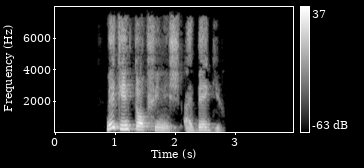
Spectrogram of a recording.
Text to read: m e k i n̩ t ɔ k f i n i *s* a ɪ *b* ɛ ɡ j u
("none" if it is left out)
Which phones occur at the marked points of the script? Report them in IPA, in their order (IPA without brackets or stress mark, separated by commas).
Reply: ʃ, b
